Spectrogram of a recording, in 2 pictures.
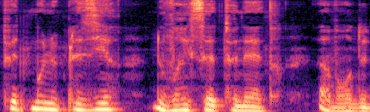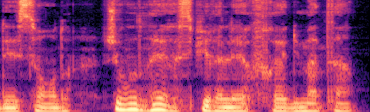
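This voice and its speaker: A man reading aloud voices a sickly, anxious older woman who talks in a hushed, plaintive way. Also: medium pitch, normal speed, husky, lightly acted. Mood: fearful, plaintive. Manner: fearful, plaintive.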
